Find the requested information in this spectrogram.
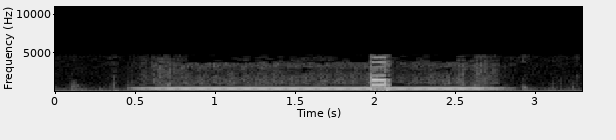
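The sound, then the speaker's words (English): A telephone dial tone hums steadily for over two seconds, broken midway by one brief keypad tone as someone starts dialing a number; no voices. “I dialed the wrong number. How do you like that? Boy, I feel silly. Let's get dialed in again.”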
